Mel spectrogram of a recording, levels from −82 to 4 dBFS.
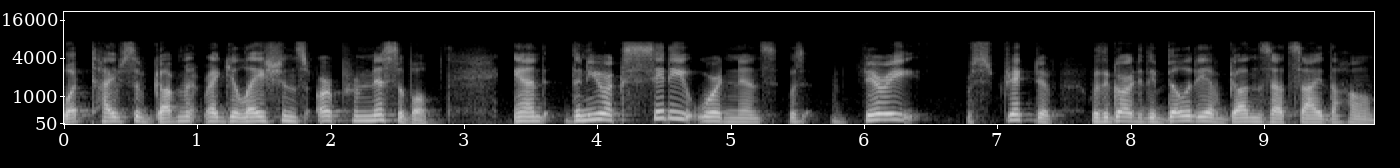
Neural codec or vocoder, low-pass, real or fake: none; 7.2 kHz; real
